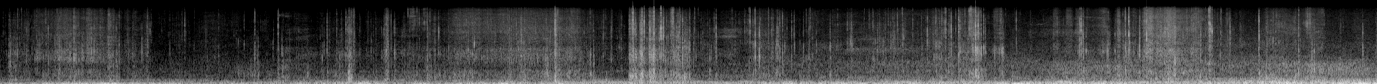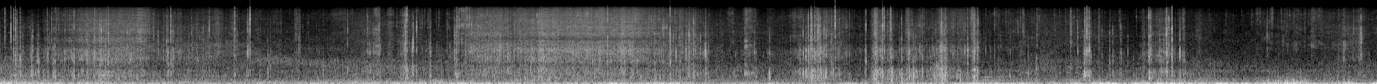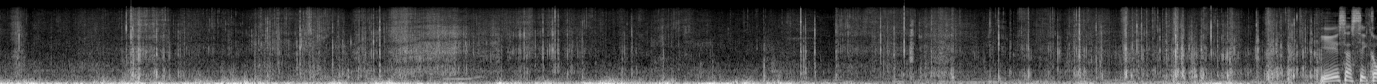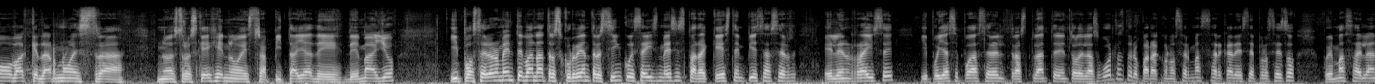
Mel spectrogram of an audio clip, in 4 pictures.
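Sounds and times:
soil scooped and poured: 0.0 - 16.5, 17.2 - 25.6
plastic bag crinkling: 0.0 - 27.9, 28.6 - 42.4
steady low rumble: 0.0 - 54.1.

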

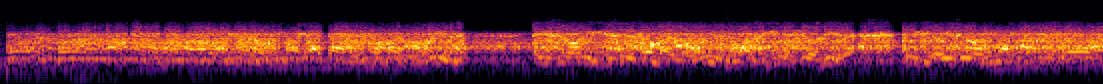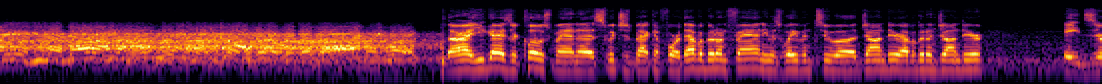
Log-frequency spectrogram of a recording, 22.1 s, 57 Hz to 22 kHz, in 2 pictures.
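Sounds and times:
voices over radio speaker: 0.0 - 20.9, 21.6 - 22.0.

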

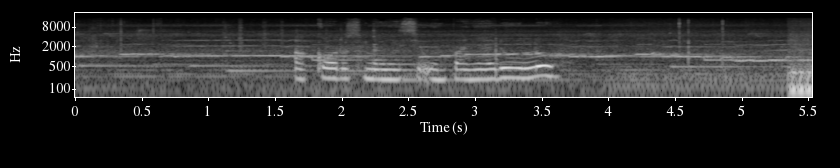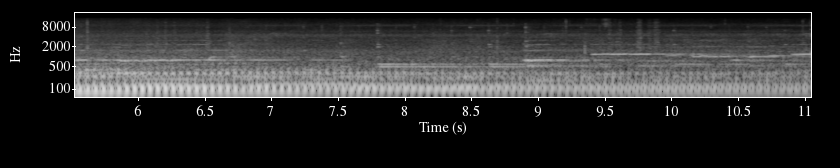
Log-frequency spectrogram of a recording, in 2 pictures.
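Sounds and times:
simple electronic melody: 0.0 - 11.0
loud low buzzing tone: 5.4 - 10.6.

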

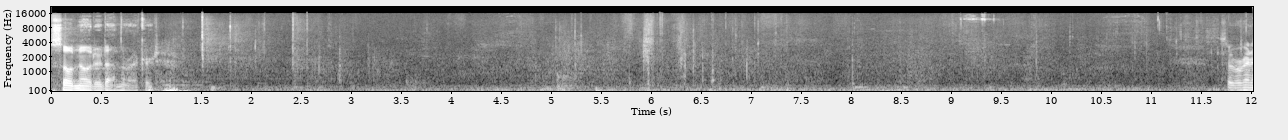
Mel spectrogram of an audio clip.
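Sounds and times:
deep thump on microphone: 1.1 - 1.5.

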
